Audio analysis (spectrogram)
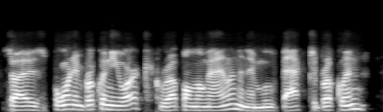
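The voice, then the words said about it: Slight regional American accent. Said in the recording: “they can detect a slight accent ... tell us where you got that accent that we hear”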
